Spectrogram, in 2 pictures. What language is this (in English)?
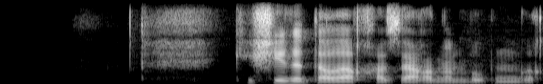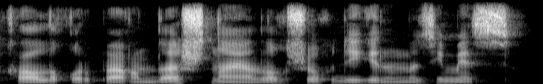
Kazakh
